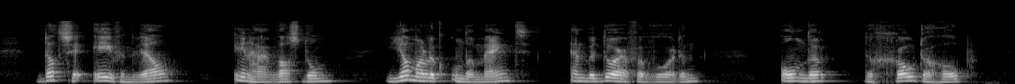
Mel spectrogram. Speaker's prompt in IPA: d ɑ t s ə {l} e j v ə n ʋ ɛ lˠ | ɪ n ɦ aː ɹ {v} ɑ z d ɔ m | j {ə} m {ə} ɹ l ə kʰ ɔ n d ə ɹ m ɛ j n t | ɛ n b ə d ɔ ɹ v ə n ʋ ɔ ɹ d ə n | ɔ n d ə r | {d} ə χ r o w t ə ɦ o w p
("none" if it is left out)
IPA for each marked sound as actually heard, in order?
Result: none, ʋ, ɑ, ə, d

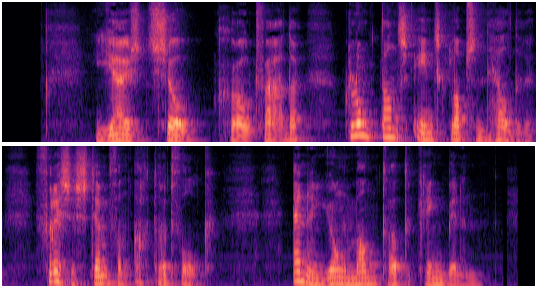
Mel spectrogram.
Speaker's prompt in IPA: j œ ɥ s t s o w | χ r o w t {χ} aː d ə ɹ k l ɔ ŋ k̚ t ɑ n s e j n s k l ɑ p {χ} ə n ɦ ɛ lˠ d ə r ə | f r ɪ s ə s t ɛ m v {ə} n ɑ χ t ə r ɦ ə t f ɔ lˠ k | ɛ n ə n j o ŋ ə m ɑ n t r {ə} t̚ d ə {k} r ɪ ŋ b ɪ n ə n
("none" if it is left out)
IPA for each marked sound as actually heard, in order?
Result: f, s, ɑ, ɑ, k

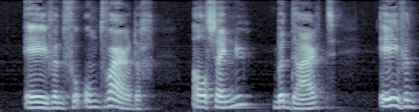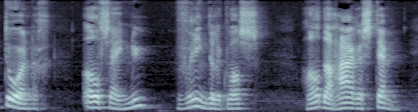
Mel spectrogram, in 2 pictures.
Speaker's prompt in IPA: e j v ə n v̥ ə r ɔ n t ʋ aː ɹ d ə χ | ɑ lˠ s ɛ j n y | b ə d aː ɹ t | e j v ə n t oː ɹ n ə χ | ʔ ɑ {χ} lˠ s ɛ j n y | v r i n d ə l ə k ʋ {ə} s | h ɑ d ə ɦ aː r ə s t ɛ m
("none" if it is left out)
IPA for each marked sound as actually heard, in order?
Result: none, ɑ

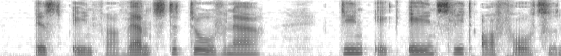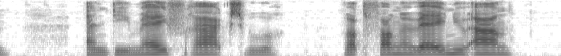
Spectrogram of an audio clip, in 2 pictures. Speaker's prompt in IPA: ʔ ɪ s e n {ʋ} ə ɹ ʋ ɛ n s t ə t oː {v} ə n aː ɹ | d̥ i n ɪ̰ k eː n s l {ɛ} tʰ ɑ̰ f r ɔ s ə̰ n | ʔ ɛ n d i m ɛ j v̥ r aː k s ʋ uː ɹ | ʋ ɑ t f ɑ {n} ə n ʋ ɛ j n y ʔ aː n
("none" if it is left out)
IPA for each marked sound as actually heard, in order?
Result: v, v, i, ŋ

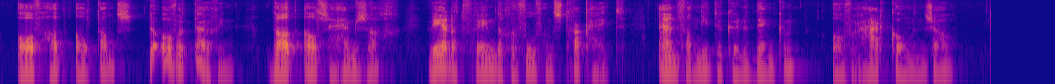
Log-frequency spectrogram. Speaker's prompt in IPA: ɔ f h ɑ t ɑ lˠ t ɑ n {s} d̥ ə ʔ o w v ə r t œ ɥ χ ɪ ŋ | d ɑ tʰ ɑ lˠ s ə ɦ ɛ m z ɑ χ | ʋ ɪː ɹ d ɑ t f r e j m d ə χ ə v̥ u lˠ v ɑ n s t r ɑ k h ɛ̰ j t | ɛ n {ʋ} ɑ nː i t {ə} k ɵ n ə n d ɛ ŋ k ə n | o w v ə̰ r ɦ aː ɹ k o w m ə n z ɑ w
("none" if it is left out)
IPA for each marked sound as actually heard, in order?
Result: s, v, ə

